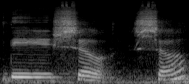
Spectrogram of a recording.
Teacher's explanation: ये तलव्य श है और मूर्धन्य श अलग होता है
